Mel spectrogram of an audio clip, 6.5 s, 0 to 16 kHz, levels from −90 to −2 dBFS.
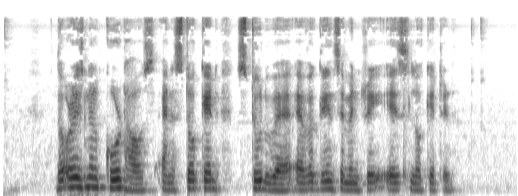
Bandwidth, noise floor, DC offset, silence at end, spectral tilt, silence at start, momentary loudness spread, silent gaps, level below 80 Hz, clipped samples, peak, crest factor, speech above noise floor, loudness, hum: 12 kHz; -63 dBFS; under 0.1%; 0.8 s; -4 dB/octave; 0.7 s; 8 LU; none; -62 dBFS; under 0.1%; -6 dBFS; 22 dB; 37 dB; -26 LUFS; none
